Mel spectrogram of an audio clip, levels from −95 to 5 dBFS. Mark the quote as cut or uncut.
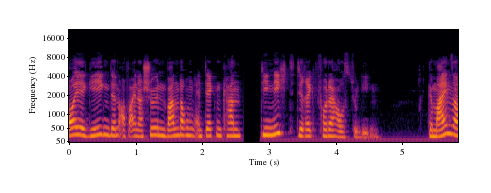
uncut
